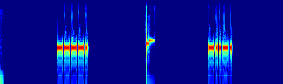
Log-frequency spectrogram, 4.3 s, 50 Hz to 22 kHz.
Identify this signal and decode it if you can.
Morse code, heard as a keyed tone, about 44 wpm, 700 Hz. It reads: 9 /
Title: Single Character (Letter:Number:Punctuation:Prosign) Alt 45wpm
